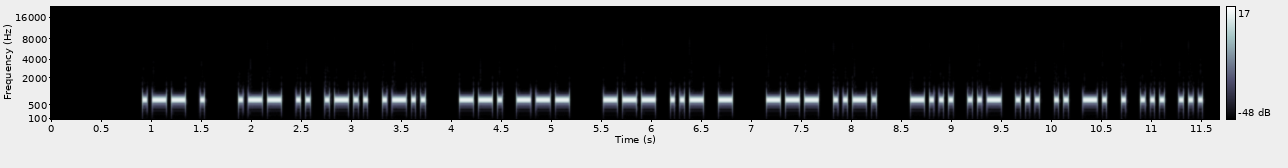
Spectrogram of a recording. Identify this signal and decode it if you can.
Morse code, heard as a keyed tone, about 25 wpm, 700 Hz. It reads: WE WILL GO OUT OF BUSINESS
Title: Sentences from Top 1000 Words - Review Part 6 - 25wpm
